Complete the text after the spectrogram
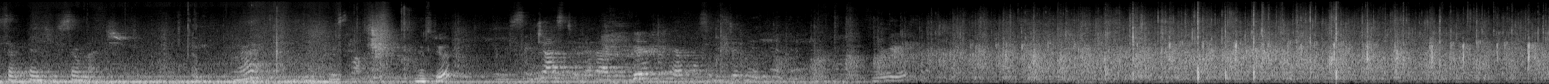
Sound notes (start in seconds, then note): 7.7 speaks faintly; 9.6 audience applauding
